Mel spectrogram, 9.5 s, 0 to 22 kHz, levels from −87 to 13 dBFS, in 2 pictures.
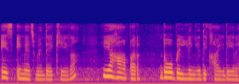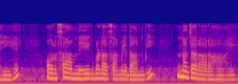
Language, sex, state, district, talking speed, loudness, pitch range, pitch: Hindi, female, Rajasthan, Jaipur, 150 wpm, -19 LUFS, 165-220 Hz, 185 Hz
